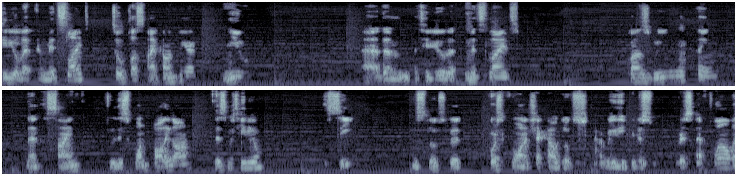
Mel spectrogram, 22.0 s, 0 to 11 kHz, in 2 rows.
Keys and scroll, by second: 14.3 Tab, 15.1 Tab, 15.4 Tab, 15.8 z, 20.1 z.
